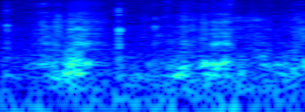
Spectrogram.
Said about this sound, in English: Sorry we're chewing in y'all ear. Here's what happens when you get high. You need a little snack.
